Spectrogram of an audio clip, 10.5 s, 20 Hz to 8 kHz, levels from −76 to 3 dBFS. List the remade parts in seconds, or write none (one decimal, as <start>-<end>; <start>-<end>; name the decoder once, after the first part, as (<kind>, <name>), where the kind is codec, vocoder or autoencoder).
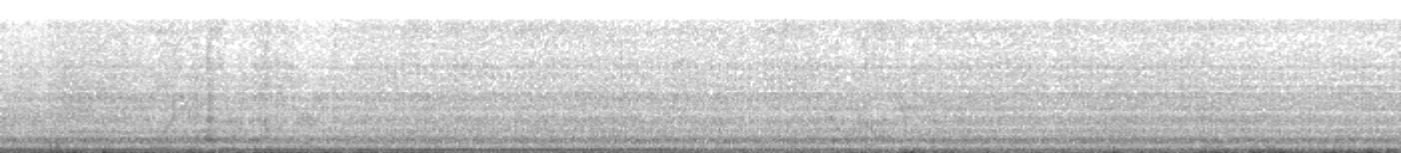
1.1-2.5 (codec, HILCodec); 6.2-7.0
